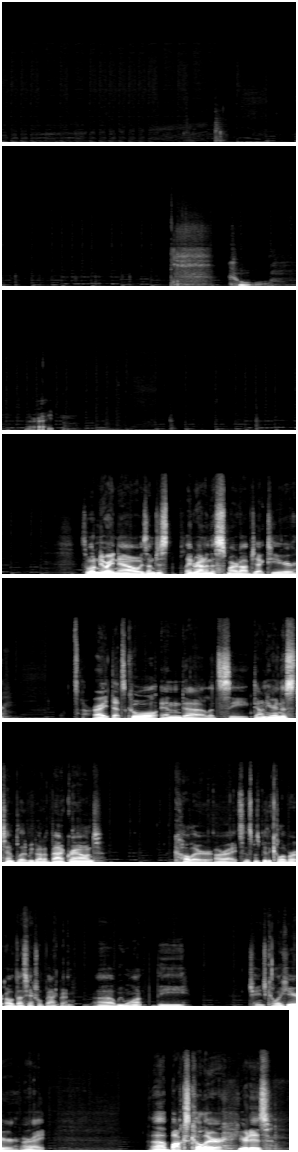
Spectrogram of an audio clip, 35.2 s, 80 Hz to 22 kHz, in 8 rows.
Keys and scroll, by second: 2.6 super+s, 9.4 super+t, 10.7 alt+., 10.8 v, 11.3 super+a, 11.6 v, 12.6 v, 15.4 super+d, 15.8 super+s.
